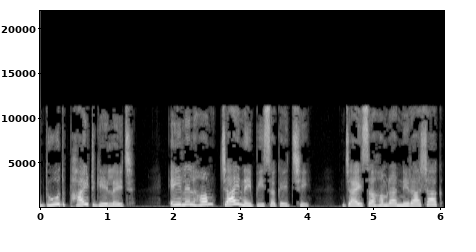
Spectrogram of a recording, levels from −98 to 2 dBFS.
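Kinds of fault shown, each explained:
Low-bitrate audio saved at a high bitrate: the speech was likely squeezed through a heavily compressed MP3 stage and then re-encoded as a much larger MP3, which cannot bring back what the first pass discarded. Nothing is present above about 11.3 kHz for the whole clip, a ceiling that fits an encoder running near 50 kbit/s, and the dull top end and first-pass artefacts remain despite the generous final file size.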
